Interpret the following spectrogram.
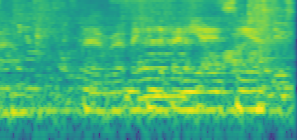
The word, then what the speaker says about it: beignet: She says they do really good beignets, so we can pass up an opportunity to try a beignet. Nick, you pronounced it correctly.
